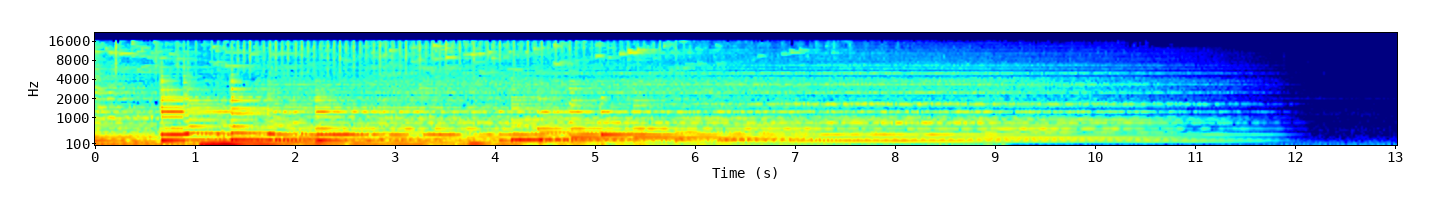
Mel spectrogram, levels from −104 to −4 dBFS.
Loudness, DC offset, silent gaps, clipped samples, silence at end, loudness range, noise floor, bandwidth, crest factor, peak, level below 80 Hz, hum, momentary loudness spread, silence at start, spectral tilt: -24 LUFS; under 0.1%; none; under 0.1%; 2.4 s; 20 LU; -79 dBFS; 16 kHz; 20 dB; -6 dBFS; -32 dBFS; none; 19 LU; 0 s; -6.5 dB/octave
